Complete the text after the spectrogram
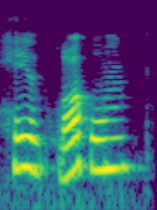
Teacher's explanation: حذ میں ذال نرمی سے پڑھیں گے، سیٹی کی آواز نہیں آنی چاہیے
